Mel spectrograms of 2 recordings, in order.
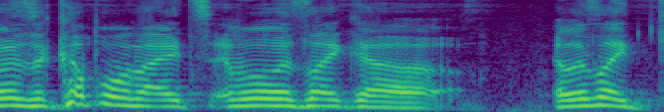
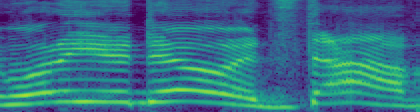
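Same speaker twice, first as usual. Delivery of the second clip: friends protesting; 9 semitones higher, much slower than usual. Retold or imitated. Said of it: "And everyone's like".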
